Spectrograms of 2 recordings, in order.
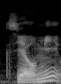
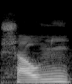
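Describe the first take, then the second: First: The name is pronounced with French-style sounds. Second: The name is pronounced with Chinese-style sounds.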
